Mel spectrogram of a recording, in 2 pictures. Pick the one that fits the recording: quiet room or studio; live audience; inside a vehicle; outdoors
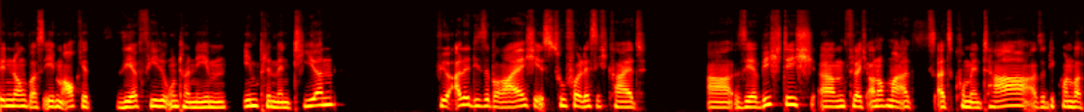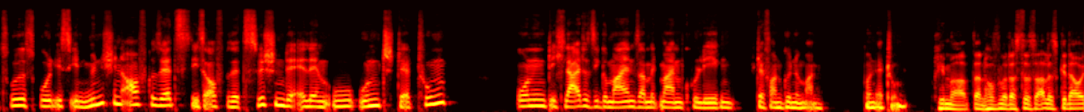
quiet room or studio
